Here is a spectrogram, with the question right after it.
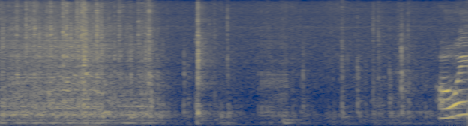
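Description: A domestic sewing machine stitches fabric in a steady rapid whir, pausing briefly, then resuming more lightly, with a sharp squeaky mechanical tone near the end; a voice speaks softly beneath at times.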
